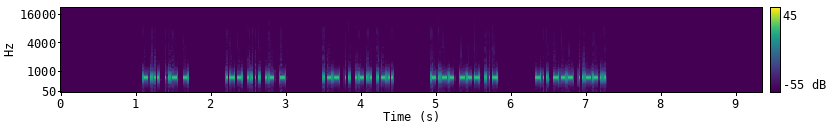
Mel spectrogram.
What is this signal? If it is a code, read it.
Morse code, heard as a keyed tone, about 47 wpm, 700 Hz. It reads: BUT WHAT WILL YOU DO?
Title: 3x Word-Spacing - Sentences from Top 100 Words - 50wpm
